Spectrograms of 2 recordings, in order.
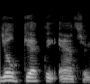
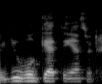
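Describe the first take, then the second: First: Said in the usual way. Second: "will" spelled out in full and leaned on; "You WILL get the answer", no contraction; stress on WILL. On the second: Shown as a demonstration. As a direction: insist on "will", firm and certain.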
